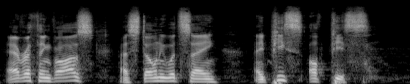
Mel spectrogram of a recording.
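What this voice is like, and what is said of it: Forced American with German traces. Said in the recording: “traces of a German accent showing through his forced American”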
